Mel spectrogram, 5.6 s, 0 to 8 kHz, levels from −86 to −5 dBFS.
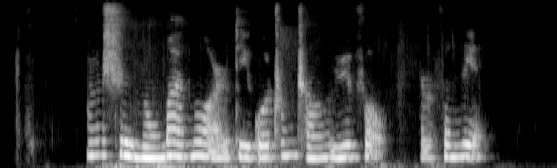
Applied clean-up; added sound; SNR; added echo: neural mask model DeepFilterNet 3.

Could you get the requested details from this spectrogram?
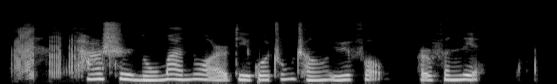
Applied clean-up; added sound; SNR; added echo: none; none; none; none.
